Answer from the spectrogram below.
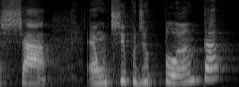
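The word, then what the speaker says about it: chá (茶): É chá, chá. O CH nós pronunciamos como se fosse TCH e a gente sobe um pouquinho a entonação.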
